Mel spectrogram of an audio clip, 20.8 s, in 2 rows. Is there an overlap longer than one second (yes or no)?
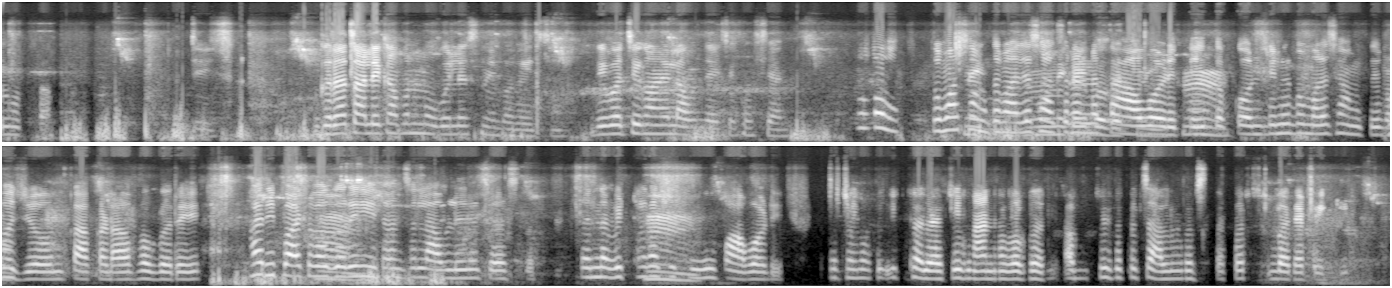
yes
